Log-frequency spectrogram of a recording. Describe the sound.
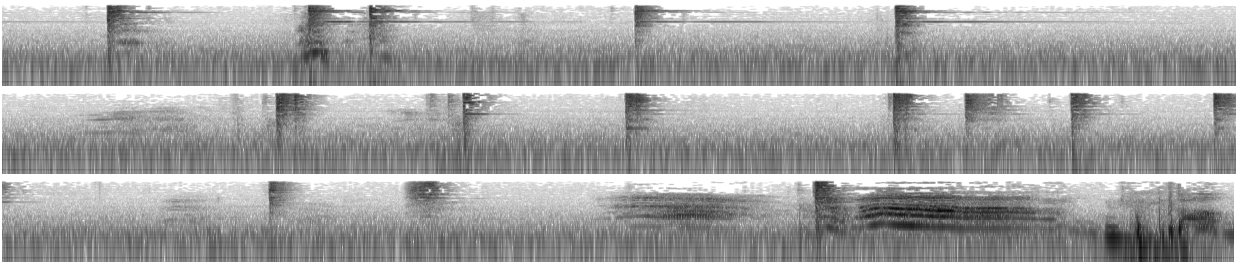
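Sword fight sound effects: many sharp metallic clangs and ringing blade strikes in irregular succession, ending in a louder, noisier burst with a wailing voice.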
